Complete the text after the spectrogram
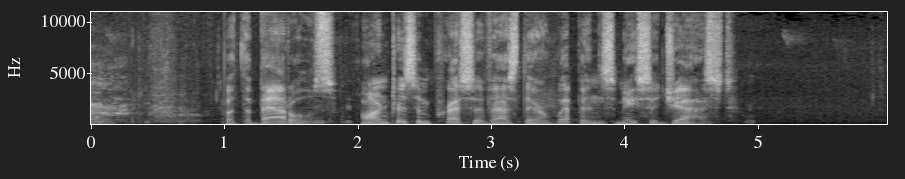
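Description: Wild pigs squeal and grunt loudly as they fight.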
